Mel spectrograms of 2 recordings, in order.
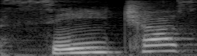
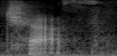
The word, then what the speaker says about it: сейчас: se debería pronunciar se chas, pero no se pronuncia así en el habla y se pronuncia chas.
